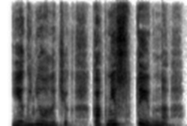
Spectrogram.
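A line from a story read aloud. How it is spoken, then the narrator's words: Exclaiming. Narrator (Russian): воскликнула Джейн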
